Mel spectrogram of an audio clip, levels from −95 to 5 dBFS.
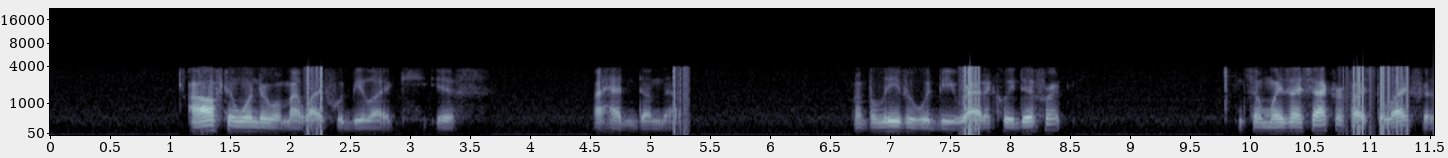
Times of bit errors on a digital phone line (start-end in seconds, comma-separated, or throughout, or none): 2.12-2.30, 5.20-5.34, 7.58-7.75, 10.76-11.34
